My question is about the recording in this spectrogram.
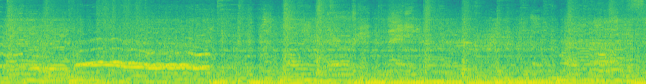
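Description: Live rock band playing through a PA: electric guitars, bass and drums, with a long, wavering held note about a second in.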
